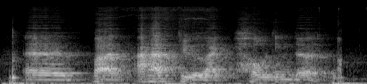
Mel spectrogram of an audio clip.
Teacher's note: he's talking quite mechanically. It's like none of the words flow into each other.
